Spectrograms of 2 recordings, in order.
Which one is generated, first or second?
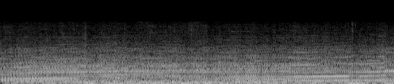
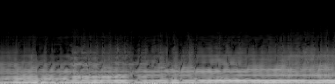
second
